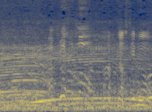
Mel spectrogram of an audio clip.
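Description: A cow mooing: one long, low call that rises slightly and then falls away over about a second and a half.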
